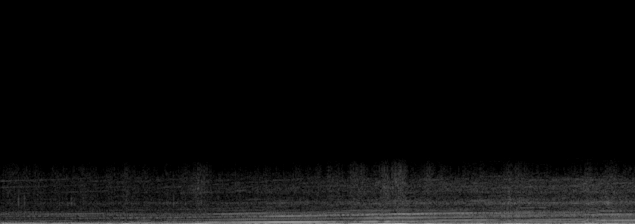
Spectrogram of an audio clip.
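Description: Engine rumbles and revs unevenly, pitch climbing and wavering without settling; something is off in how it runs, cause unclear.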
